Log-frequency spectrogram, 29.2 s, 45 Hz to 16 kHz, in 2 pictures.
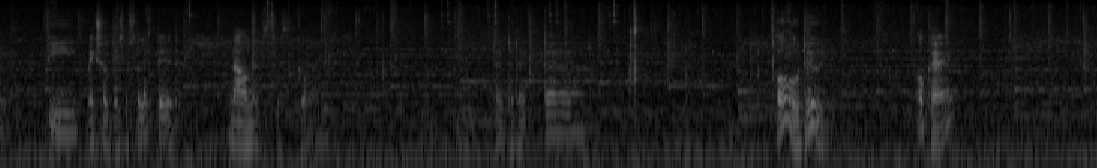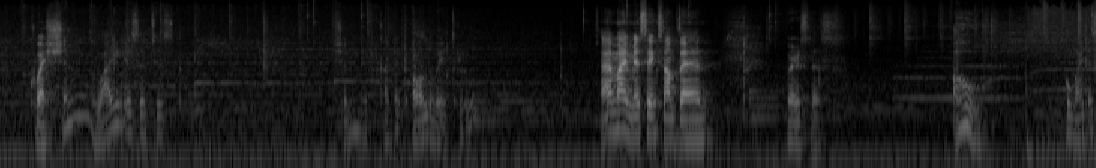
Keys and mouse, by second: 2.6 click, 5.8 click, 6.5 click, 7.3 click, 8.1 click, 8.4 space, 9.1 click, 10.0 shift+middle drag, 12.3-14.9 middle drag, 14.9 middle click, 16.1 d, 20.5-21.5 middle drag, 22.0 middle click, 22.9 click, 23.7 click.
